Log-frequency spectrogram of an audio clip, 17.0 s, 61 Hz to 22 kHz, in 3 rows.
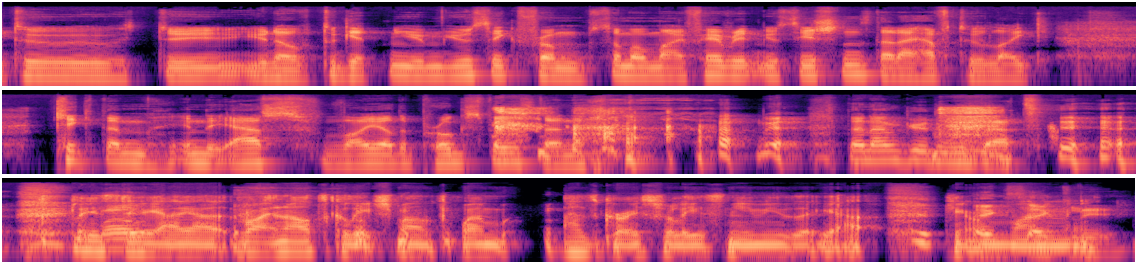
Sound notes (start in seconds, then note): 8.1 laughs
